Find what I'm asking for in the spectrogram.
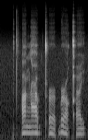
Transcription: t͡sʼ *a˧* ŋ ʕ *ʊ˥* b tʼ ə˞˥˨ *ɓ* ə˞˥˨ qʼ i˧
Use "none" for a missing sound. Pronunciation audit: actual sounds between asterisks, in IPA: a˥, ə˥, ɓ

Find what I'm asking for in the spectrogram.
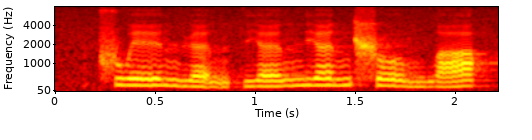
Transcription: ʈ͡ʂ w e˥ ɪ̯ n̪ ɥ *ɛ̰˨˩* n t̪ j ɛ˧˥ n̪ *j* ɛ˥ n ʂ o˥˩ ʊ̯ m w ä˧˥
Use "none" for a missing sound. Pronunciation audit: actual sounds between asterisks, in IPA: ɛ̰˨˩, j

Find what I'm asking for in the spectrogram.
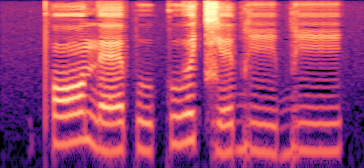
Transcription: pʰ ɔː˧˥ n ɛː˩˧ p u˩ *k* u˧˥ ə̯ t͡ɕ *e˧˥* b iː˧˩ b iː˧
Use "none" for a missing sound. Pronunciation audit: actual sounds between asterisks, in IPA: k, e˩˧

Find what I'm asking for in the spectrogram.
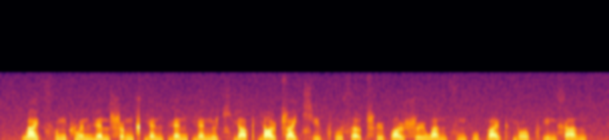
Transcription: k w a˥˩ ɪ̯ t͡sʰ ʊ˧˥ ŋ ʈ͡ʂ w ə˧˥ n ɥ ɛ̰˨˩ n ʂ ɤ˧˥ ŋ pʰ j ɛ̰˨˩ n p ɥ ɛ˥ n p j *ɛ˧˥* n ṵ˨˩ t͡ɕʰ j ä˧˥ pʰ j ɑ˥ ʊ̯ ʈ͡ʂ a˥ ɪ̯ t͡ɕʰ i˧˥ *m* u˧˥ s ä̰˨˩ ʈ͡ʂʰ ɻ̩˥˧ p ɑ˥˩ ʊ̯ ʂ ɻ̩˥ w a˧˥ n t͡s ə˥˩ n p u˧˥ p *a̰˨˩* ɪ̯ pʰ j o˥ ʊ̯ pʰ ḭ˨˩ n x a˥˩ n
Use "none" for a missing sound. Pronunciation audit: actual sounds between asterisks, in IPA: ɛ˧˥, pʰ, a˥˩

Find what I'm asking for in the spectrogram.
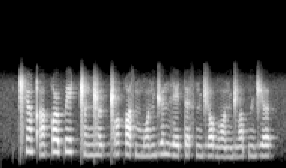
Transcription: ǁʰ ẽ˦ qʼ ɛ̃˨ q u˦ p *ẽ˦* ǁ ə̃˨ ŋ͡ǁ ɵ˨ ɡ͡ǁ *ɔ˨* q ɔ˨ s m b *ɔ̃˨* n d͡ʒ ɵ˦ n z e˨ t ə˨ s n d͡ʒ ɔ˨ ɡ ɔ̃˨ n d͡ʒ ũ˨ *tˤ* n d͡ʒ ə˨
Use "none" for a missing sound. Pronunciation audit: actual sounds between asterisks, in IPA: e˦, ɔ˦, ɔ̃˨, tˤ

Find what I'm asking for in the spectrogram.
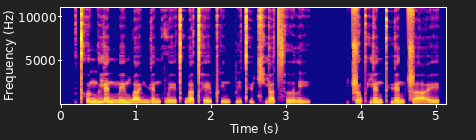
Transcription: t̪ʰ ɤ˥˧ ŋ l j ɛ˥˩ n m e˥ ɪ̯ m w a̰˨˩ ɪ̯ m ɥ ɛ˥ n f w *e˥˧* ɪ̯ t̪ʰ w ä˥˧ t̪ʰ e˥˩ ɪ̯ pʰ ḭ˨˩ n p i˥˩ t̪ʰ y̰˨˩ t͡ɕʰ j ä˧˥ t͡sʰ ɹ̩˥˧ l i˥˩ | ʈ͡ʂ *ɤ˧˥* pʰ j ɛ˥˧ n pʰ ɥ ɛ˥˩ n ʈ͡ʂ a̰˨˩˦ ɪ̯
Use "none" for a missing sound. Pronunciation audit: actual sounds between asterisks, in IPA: e˧˥, ɤ˥

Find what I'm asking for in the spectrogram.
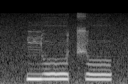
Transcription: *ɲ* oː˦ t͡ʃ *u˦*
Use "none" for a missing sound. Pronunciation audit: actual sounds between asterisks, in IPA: ɲ, o˦

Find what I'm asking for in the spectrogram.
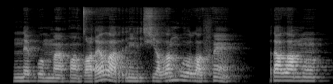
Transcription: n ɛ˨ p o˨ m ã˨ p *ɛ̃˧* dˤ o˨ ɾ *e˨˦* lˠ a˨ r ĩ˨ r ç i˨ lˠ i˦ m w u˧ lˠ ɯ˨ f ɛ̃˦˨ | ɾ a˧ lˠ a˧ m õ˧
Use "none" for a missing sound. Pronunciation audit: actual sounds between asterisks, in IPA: ɛ̃˨, e˦

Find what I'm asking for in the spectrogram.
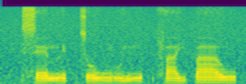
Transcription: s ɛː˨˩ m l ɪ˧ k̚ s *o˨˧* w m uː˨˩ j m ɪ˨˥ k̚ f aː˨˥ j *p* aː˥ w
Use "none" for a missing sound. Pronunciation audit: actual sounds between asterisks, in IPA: o˨, p

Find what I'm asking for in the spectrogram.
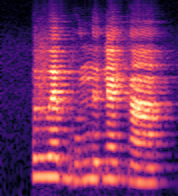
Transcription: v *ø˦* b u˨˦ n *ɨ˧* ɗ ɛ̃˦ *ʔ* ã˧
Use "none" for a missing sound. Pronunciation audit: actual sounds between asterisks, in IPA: ɛ˦, ɨ˧, k

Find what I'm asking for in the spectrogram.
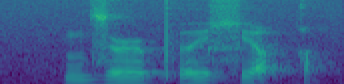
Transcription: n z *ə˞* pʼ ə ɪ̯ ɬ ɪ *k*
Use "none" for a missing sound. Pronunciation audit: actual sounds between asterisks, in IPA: ə˞, q

